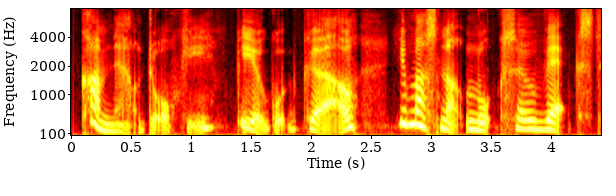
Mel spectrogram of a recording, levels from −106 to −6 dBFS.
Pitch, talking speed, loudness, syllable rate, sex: 215 Hz, 165 wpm, -19 LUFS, 4.1 syllables/s, female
